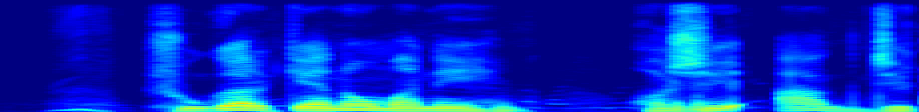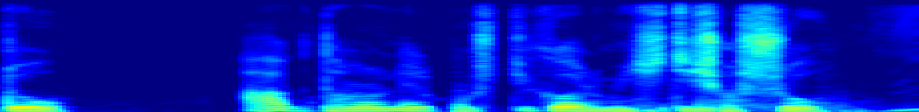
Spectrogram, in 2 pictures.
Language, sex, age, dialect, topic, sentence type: Bengali, male, <18, Rajbangshi, agriculture, statement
